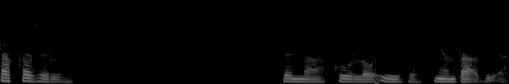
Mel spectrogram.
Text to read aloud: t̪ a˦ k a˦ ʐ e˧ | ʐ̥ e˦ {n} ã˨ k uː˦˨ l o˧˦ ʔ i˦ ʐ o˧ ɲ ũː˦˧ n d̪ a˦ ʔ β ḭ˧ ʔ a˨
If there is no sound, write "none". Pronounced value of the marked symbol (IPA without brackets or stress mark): n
